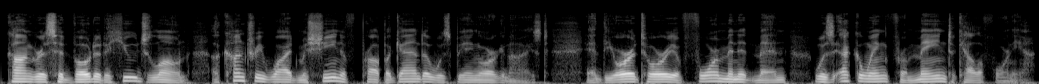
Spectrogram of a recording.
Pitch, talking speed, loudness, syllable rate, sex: 105 Hz, 160 wpm, -18 LUFS, 5.2 syllables/s, male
